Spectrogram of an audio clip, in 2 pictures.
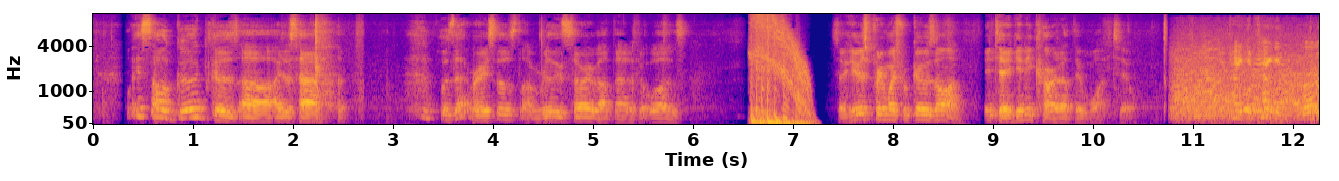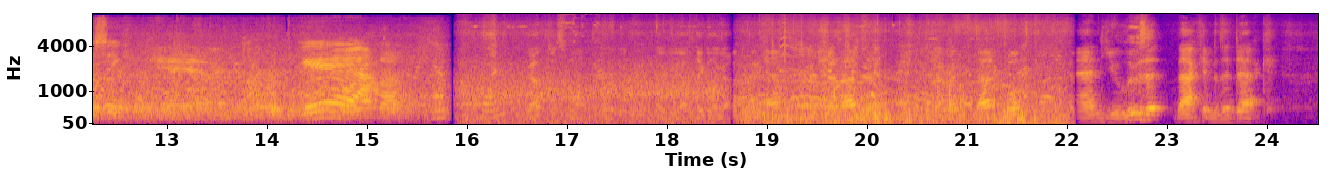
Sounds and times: Speech: 0.4s - 2.6s, 3.4s - 6.0s, 7.4s - 10.4s, 16.6s - 24.1s.

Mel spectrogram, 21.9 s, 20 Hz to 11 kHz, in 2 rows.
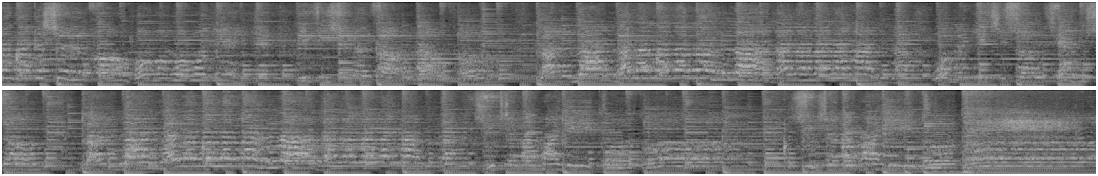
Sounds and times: Music: 0.0s - 21.8s
Singing: 0.0s - 21.8s.

